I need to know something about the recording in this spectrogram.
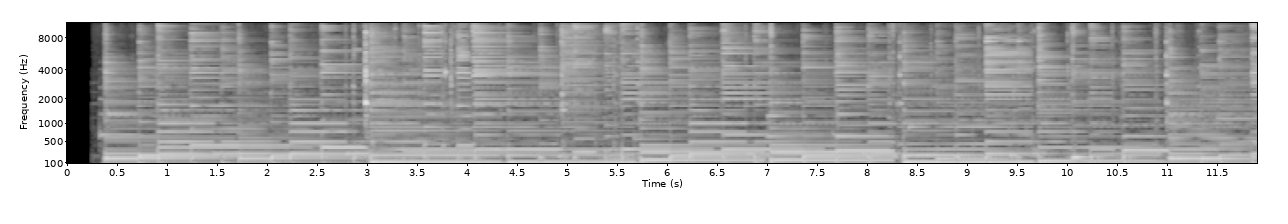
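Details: Strummed acoustic guitar music with chord changes every few seconds and a steady rhythm.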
